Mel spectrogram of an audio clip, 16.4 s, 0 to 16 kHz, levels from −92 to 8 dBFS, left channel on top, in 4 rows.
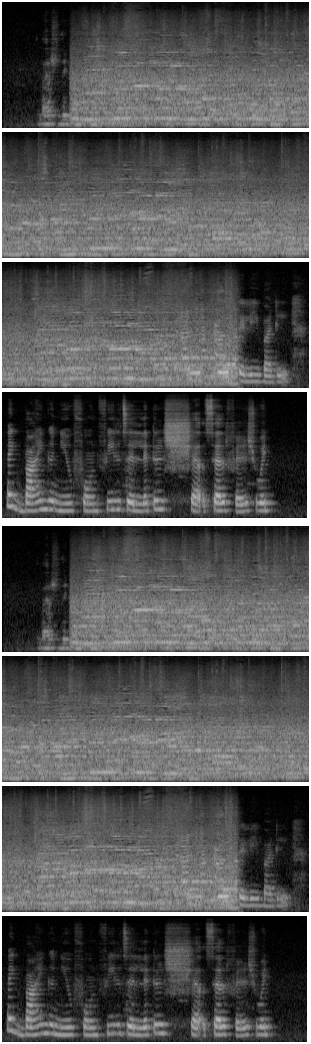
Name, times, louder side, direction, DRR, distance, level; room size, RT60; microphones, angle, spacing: voice 1, 0.5-1.9 2.4-6.8 7.4-9.7, left 1 dB, 55° left, 4.4 m, -40 dB
sound 1, 0.9-11.4, right 1 dB, 10° right, 0.6 m, -28 dB
voice 2, 10.6-15.8, left 1 dB, 85° left, 1.5 m, -30 dB
8.8 x 3.2 x 3.8 m
head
